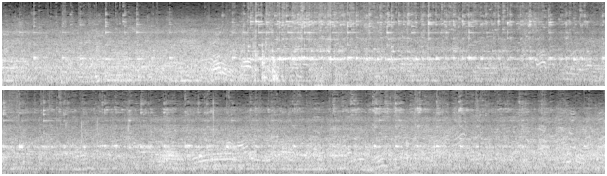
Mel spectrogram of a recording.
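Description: Metallic ringing and clinking from the harness and chains of a mule dragging a stone-loaded sled over sand, with people's voices and calls around it. The ringing is strongest in the first half.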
